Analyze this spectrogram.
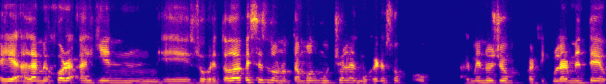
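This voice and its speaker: A woman speaks at medium pitch. Her intonation is fairly even. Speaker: legal expert in juvenile justice. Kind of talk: lecture. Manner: fast.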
